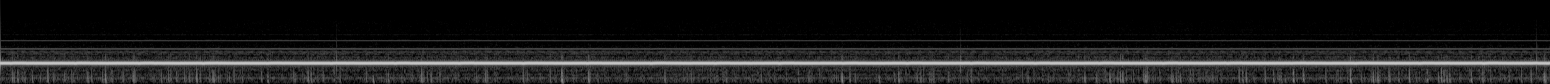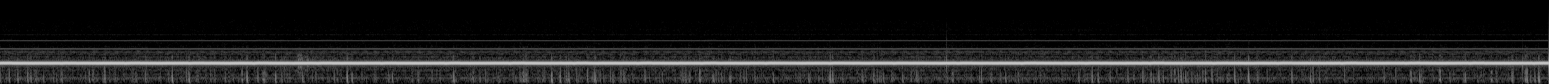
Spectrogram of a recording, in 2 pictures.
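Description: Continuous 1 kHz television test tone, held at one steady pitch without a break, over faint hiss.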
